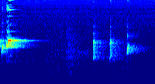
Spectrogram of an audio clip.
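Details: Hasawi bulbul from Al-Ahsa giving one loud, slightly rising, harsh note. After a pause come three short, clipped, buzzy calls spaced about a third of a second apart.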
